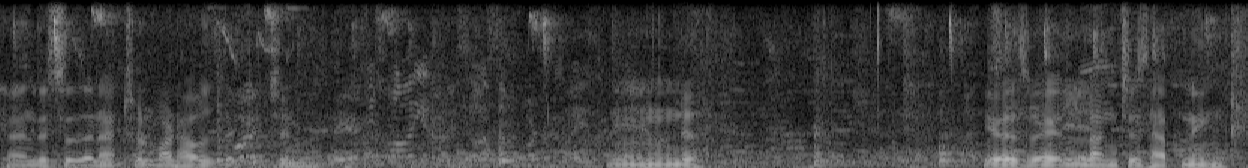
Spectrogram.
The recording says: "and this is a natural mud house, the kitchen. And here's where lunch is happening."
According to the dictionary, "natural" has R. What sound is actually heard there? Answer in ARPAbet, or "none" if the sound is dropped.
R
